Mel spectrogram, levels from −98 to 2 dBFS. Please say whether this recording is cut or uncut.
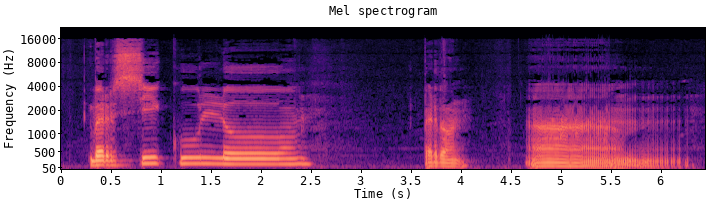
cut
